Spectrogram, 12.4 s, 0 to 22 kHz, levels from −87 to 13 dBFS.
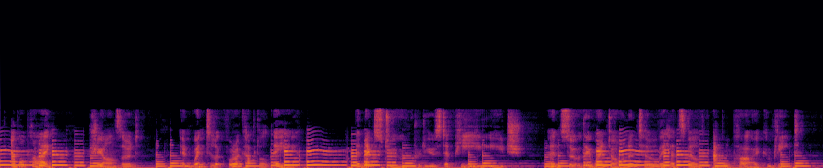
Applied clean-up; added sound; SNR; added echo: none; Electric guitar; -4 dB; reverberation time 0.4 s.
